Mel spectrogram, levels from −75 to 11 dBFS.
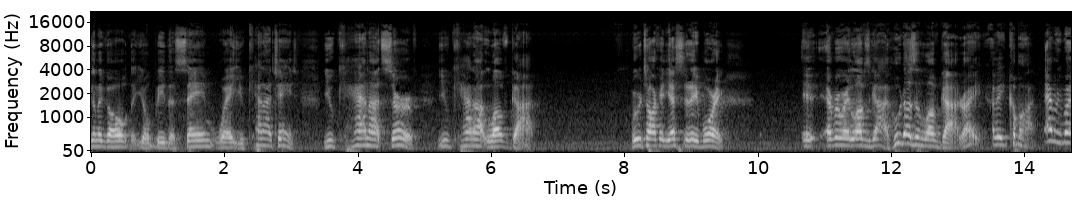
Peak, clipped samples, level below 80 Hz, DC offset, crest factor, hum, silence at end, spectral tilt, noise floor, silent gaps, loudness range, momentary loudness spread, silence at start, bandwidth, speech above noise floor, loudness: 0 dBFS; under 0.1%; -48 dBFS; under 0.1%; 16 dB; none; 0 s; -4.5 dB/octave; -43 dBFS; none; 3 LU; 12 LU; 0 s; 16.5 kHz; 27 dB; -16 LUFS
